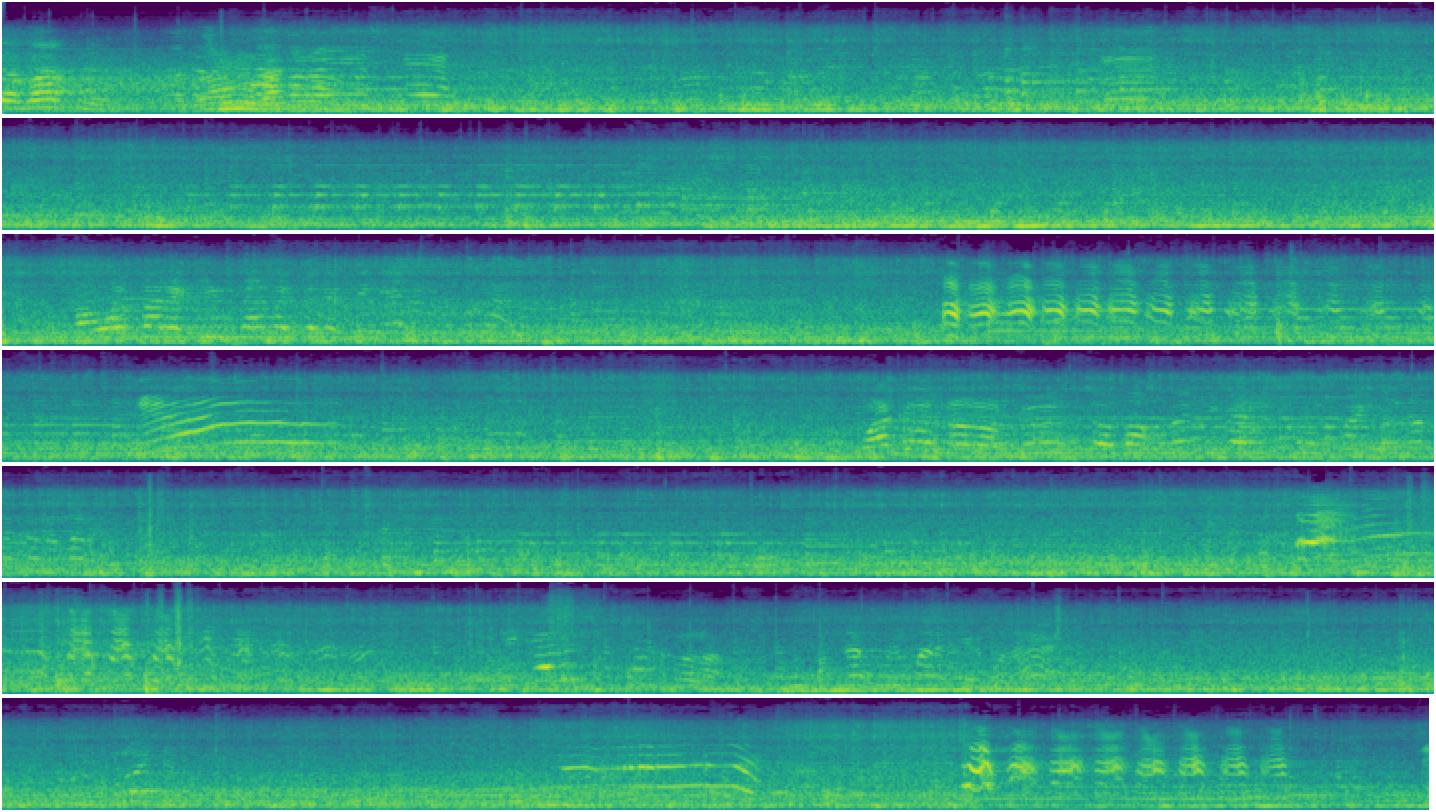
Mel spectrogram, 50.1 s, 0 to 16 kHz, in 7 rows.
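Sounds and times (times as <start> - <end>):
bumper cars hum and rumble: 0.0 - 50.0
steady background noise: 0.0 - 50.0
voices: 0.0 - 50.0
person whooping and yelping: 22.2 - 23.2, 35.1 - 36.4, 45.7 - 46.9.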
